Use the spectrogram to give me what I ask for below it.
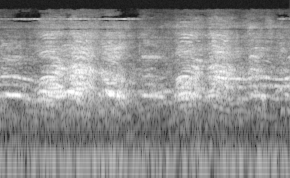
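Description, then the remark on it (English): A crowd of Warnock supporters holding up signs shouts and chants together outdoors on a street outside a debate venue in Savannah, Georgia. The voices swell in two loud waves over a steady background roar, with no single speaker standing out. “On one side of the street were Warnock supporters holding up signs and shouting.”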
